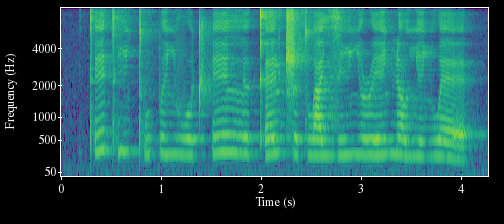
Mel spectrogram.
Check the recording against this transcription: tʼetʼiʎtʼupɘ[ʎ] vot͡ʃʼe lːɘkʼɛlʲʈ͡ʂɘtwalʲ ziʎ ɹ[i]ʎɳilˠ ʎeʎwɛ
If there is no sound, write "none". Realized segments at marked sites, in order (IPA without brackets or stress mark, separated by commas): ʎ, e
